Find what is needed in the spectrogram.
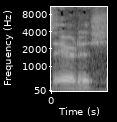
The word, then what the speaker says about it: Erdős: You pronounced it. – It's Erdős, yes.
